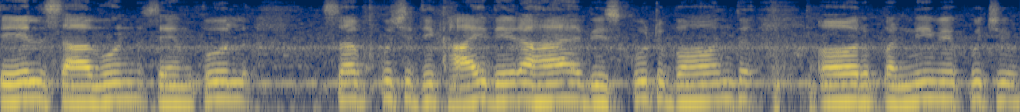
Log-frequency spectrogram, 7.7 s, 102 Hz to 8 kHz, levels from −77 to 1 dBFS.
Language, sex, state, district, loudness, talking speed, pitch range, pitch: Hindi, male, Bihar, West Champaran, -17 LUFS, 125 wpm, 150-165 Hz, 160 Hz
